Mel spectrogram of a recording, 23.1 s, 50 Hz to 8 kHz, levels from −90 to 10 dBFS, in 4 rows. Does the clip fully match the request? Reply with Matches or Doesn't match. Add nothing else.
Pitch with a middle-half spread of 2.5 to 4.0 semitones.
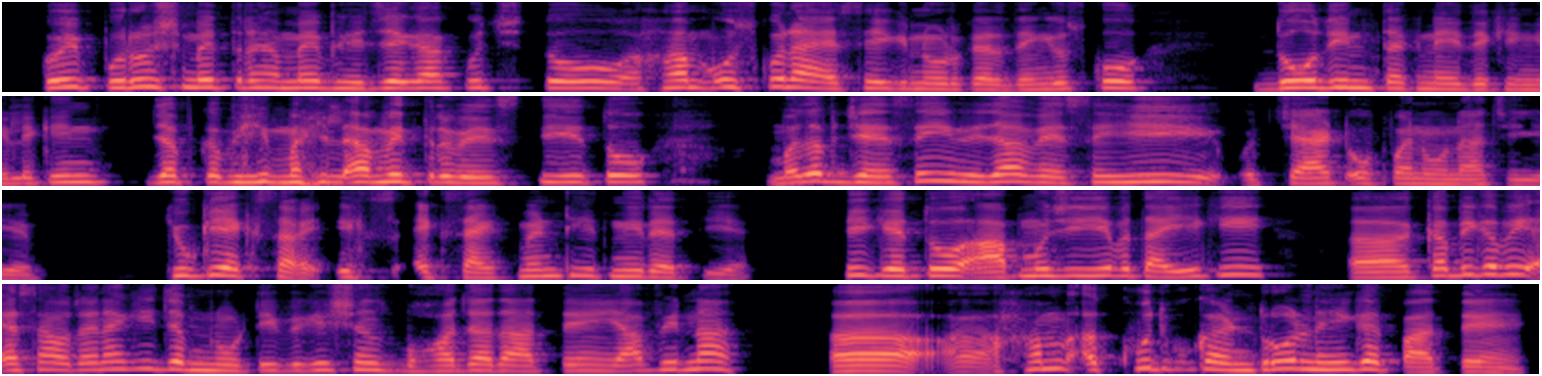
Matches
